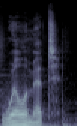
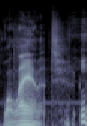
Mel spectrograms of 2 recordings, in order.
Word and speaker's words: Willamette: You're still trying to explain to people it's not willit, it's WAMIT, right?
